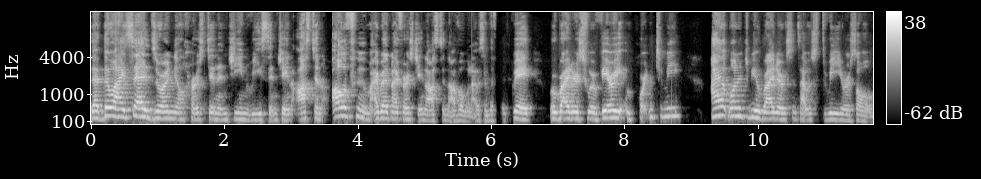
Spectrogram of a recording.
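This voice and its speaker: Speaking at a fairly quick pace with lively intonation, a woman with a fairly low pitch has a normal speaking voice and an American accent. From Detroit, US Midwest. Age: 60s. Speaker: novelist. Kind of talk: author interview. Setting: video call.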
